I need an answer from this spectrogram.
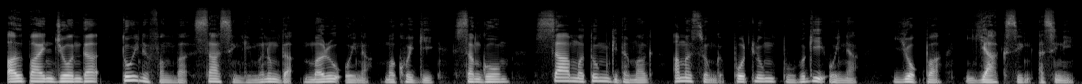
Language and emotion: Manipuri, neutral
